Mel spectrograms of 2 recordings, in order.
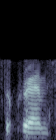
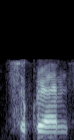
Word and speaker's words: Sookram: Yes, Sukram Singh. – I'm sorry? – Sukram Singh. – How do you spell that? – S-O-O-K-R-A-M. That's the first name. The last name is S-I-N-G-H.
